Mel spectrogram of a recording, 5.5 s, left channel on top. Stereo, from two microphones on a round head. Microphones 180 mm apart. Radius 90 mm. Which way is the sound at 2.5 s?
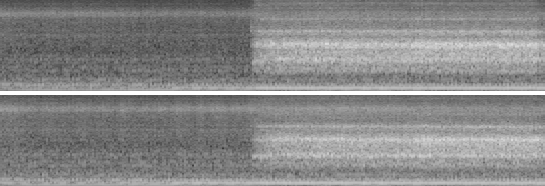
50° left (ahead or behind).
